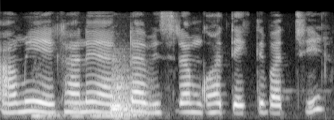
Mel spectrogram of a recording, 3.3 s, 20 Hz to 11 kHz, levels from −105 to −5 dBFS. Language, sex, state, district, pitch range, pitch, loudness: Bengali, female, West Bengal, Alipurduar, 240-265 Hz, 250 Hz, -16 LUFS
